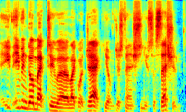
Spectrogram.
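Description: A man co-hosting a podcast in casual chat, telling animated stories and laughing as he goes. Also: medium pitch, fairly quick. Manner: animated storyteller, laughs mid-sentence. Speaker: podcast co-host.

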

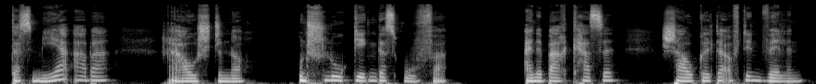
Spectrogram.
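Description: Slow, calm woman reading a story. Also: lowish voice, no room sound, studio quality. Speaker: narrator. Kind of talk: literary audiobook narration.

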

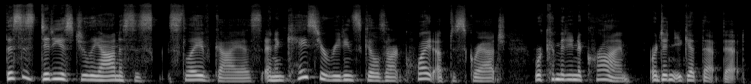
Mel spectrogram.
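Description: A woman reading an audiobook, voicing a sharp-tongued, bossy young sister with a cross, sarcastic manner. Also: medium pitch, lively intonation, moderate pace, hardly any pauses, close to an everyday voice.

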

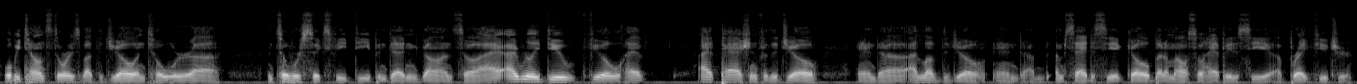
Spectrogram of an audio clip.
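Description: A man's voice: low voice, steady tone, a little fast, dark tone, no room sound, clean studio sound. A young man co-hosting a casual chat, telling a long, rambling, self-mocking story. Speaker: podcast co-host.

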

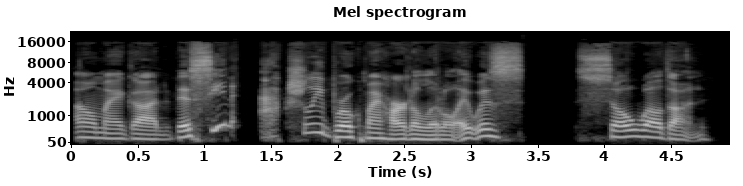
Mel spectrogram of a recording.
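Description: A woman's voice: deep voice, sing-song, normal speed, no echo, clean studio sound. A young woman co-hosting a casual chat, gushing and self-mocking about a TV scene. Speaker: podcast co-host. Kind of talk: casual chat recapping a TV show.

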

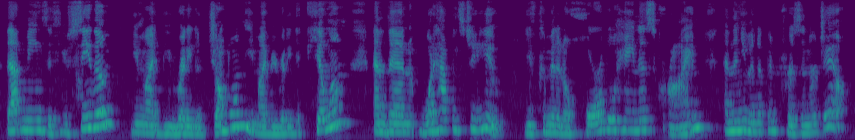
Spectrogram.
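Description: A woman's voice: medium pitch, distant mic, rough recording. A woman giving a motivational self-help talk in an emphatic, preachy way, laughing often.

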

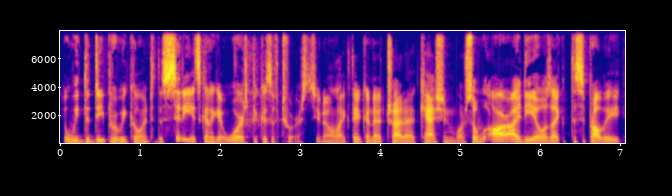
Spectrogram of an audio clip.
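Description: A young man chatting casually, animated and laughing as he tells a story with friends. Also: lowish voice, fast, vocal fry, no room sound. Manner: animated, laughing, jumps in with asides. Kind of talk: casual chat.

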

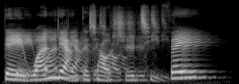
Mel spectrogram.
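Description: A woman teacher reading flight notices as a female airport announcer, in a formal, measured way, as if over an airport intercom. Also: mid-range voice, animated, pushed and bright. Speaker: Chinese teacher. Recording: roomy, distant-miked echo.

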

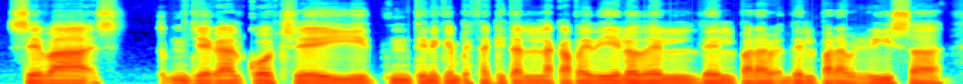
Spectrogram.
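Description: A man with a Spain Spanish accent, casually discussing films and pausing to restart phrases as he searches for words. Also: sits low, monotone, fairly bright tone, clear, resonant tone, dry recording, clean studio sound.

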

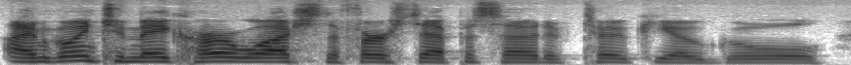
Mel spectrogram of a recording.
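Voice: medium pitch, fairly even intonation, a little fast, clear, resonant tone, no echo, highs cut off. An easygoing podcast co-host chatting casually, agreeing often and laughing easily. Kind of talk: casual chat.

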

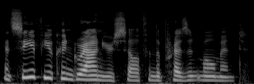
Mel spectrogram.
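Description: A woman leading a guided meditation as a teacher, speaking in a calm, meditative tone with a smooth, clear voice. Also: mid-range voice, fairly quick, no echo, clean studio sound.

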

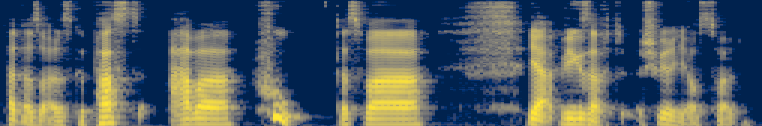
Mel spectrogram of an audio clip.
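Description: A man's voice: medium pitch, moderate pace, sharp tone, smooth. A man telling a casual vlog story, chatty, acting out dialogue and tagging lines with "ne?". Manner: chatty storyteller, acts out dialogue, frequent "ne?" tags. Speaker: after-school care worker. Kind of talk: casual personal vlog monologue.

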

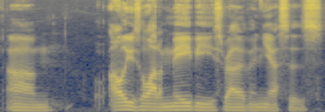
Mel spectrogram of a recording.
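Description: A man's voice: sits low, level tone, measured pace. A man talking through his thoughts in a casual chat, with many fillers and repeated words.

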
